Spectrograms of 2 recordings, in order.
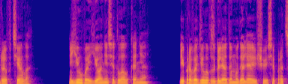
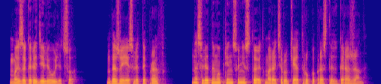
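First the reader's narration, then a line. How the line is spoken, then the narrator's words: Quiet. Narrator (Russian): Юбайху тихо произнес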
